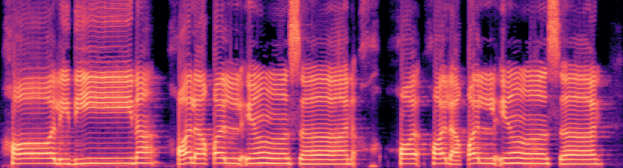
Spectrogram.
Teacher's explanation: خا بھی اوپر والے حلق سے ہی نکلے گا.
